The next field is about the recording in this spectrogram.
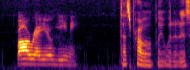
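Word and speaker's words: Vajrayogini: I don't want to pronounce the J to make it sound. Vare Yogini.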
